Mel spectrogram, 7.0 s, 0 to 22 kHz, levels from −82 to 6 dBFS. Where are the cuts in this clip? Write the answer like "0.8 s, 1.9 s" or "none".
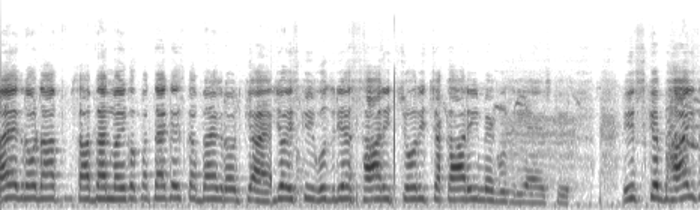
2.7 s, 5.9 s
